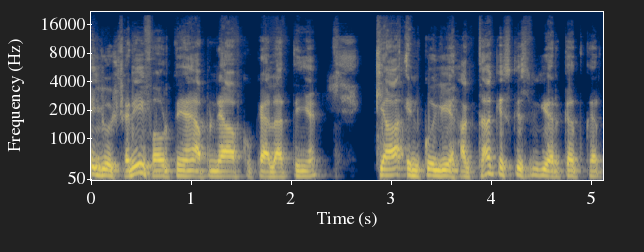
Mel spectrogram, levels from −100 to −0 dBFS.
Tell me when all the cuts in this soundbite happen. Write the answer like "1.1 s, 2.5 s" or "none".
none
